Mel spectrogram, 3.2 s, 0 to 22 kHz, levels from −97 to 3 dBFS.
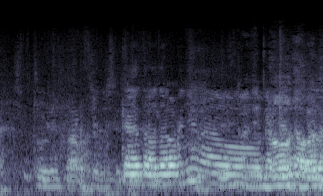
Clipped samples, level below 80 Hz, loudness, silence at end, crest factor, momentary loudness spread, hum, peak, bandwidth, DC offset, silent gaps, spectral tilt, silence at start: under 0.1%; -52 dBFS; -26 LUFS; 0 s; 16 dB; 15 LU; none; -10 dBFS; 10 kHz; under 0.1%; none; -8.5 dB/octave; 0 s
